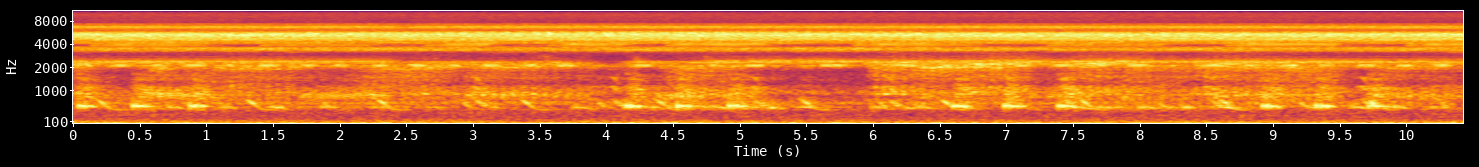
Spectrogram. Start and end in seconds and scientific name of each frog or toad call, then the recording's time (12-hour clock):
0.0	1.1	Boana lundii
0.0	10.4	Boana albopunctata
0.0	10.4	Physalaemus cuvieri
4.1	5.2	Boana lundii
6.6	7.6	Boana lundii
8.9	10.4	Boana lundii
8:45pm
